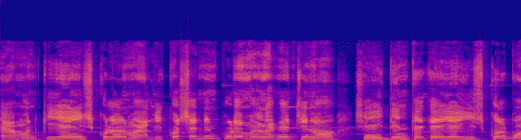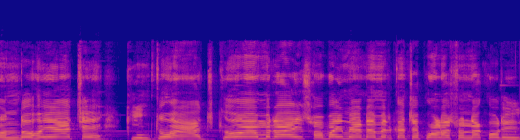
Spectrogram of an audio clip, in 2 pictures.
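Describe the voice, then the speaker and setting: A high-pitched, cartoonish character voice talks at a moderate pace. Light background noise sits underneath. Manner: scolding, authoritative.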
